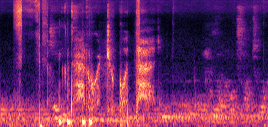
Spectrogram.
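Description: Faint, low muttered voice with a few scattered light clicks.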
